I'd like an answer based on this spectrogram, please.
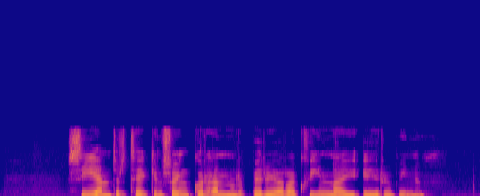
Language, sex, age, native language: Icelandic, female, 20-29, Ukrainian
